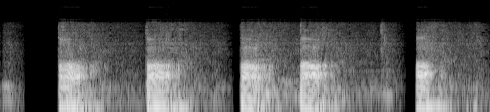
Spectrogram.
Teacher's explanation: ada angin dikit di situ, ada dorongan angin di huruf itu, jadi kayak terpental dia.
